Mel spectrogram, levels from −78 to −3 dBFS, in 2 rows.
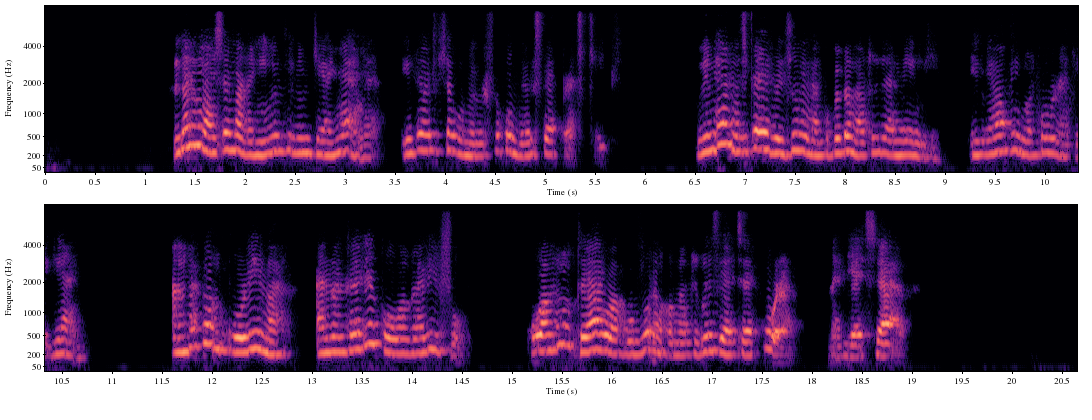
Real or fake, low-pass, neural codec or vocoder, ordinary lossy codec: fake; 7.2 kHz; codec, 16 kHz, 1 kbps, FreqCodec, smaller model; MP3, 64 kbps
